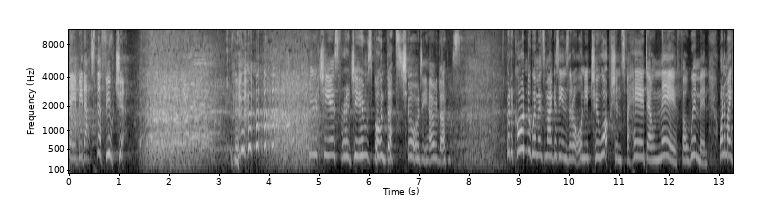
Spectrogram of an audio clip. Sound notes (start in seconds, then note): 1.5 audience cheering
